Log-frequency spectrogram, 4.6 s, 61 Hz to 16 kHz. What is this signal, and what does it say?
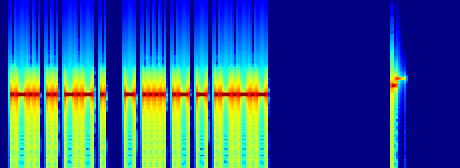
Morse code, heard as a keyed tone, about 37 wpm, 700 Hz. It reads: LIKE THAT.
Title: A Sound Of Thunder 40wpm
